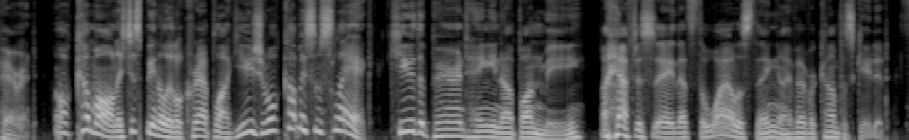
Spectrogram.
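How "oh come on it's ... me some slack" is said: very high, off-the-cuff put-on Australian accent. Voicing the parent on a phone call from school: Australian accent. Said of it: "that Australian accent was great on the fly".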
